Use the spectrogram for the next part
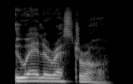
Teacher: The final t is silent and ran uses a nasal sound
